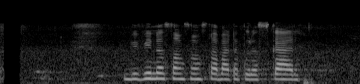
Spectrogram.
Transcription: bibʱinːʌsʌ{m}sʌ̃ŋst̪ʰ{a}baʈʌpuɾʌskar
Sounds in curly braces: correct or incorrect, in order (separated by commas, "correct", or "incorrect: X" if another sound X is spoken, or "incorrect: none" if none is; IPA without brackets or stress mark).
incorrect: ŋ, correct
